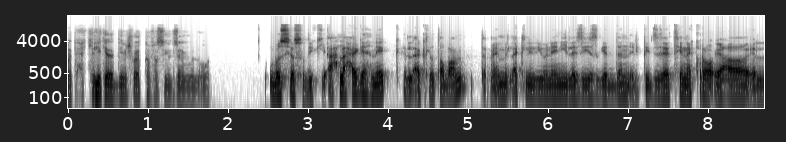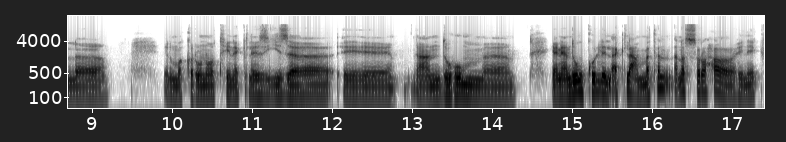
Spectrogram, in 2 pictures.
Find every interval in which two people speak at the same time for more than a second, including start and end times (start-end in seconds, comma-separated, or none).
none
